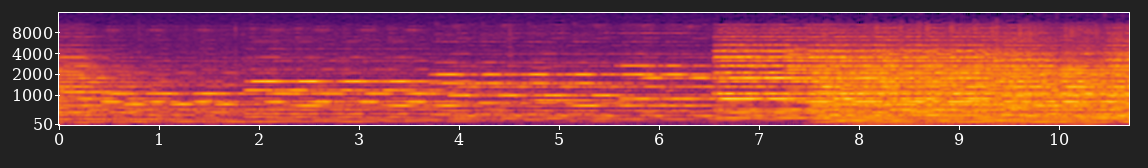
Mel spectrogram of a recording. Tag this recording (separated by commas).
playing electronic organ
